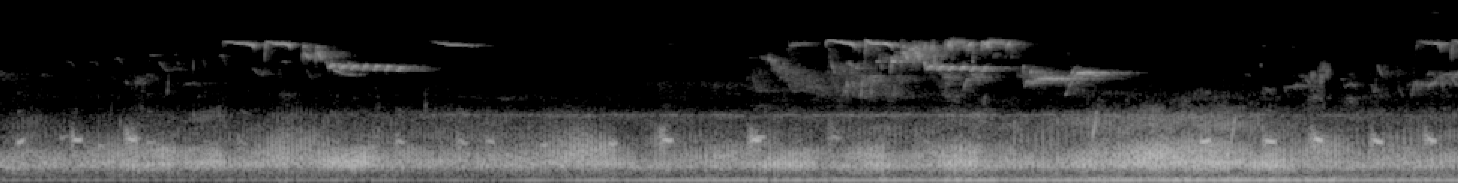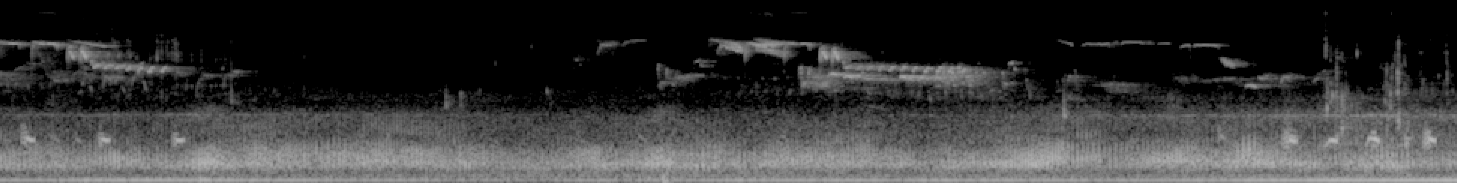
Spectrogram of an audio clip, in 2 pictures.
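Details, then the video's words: A springtime frog chorus from a farm pond in Estonia: continuous overlapping croaks, fast repeated pulses, while bursts of bright chirping birdsong rise and fall over the top every few seconds. "Расслабляющее пение птиц и лягушек"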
